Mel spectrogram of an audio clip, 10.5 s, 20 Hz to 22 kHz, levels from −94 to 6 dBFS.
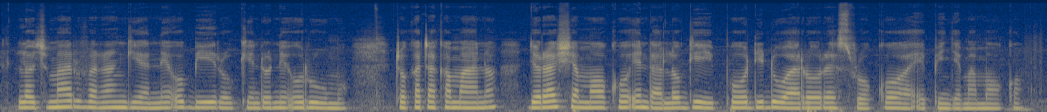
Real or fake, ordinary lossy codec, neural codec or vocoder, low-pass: real; none; none; 19.8 kHz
